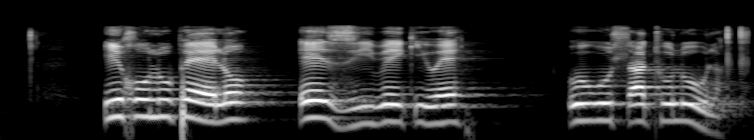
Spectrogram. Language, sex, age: South Ndebele, male, 19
